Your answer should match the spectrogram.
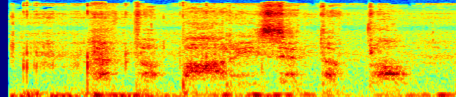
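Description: Quiet, partly whispered speech, with a low rumble underneath.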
